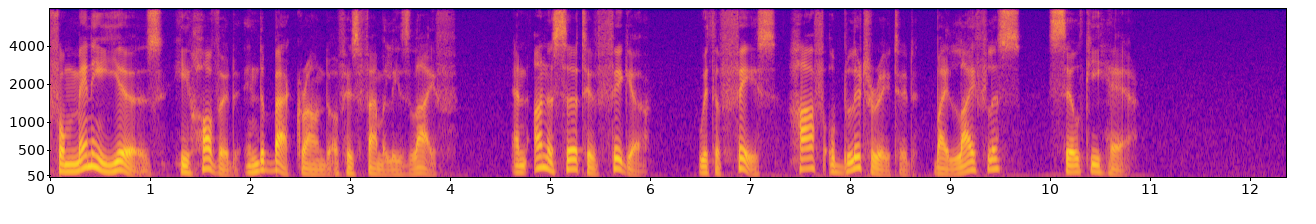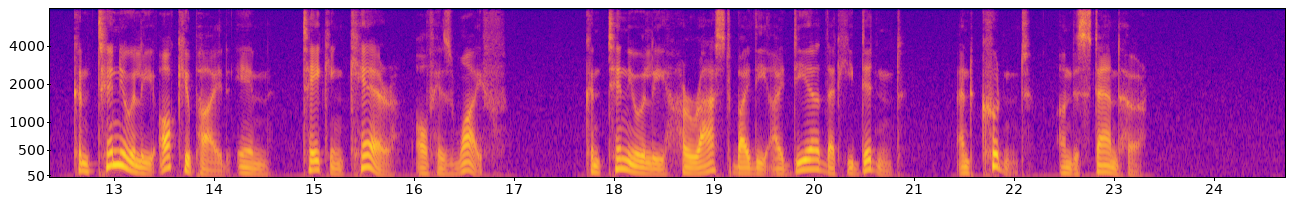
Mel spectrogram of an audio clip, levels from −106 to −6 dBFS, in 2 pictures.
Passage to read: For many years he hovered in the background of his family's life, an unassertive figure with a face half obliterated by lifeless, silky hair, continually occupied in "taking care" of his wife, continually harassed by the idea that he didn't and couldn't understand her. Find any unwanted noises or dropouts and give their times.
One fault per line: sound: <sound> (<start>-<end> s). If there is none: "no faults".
no faults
